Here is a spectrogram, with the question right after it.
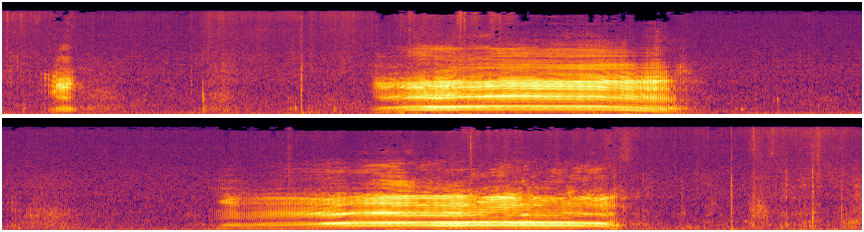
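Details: African buffalo bull hunted by four male lions bellows twice in distress. Each call is a drawn-out, strained moan of three to four seconds, slightly wavering and dropping at the close, separated by several seconds of quiet scuffling.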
